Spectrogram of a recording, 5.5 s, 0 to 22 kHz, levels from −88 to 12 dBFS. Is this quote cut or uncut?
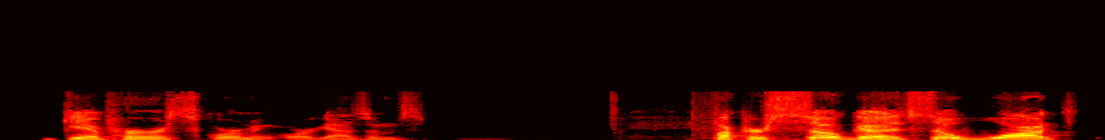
cut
